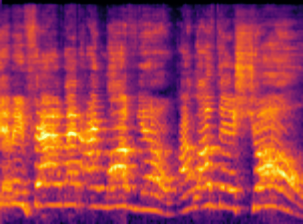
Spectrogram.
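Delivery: loud rambunctious put-on voice. Imitating the comedian on a talk show: Gilbert Gottfried loud voice. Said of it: "he would be like".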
